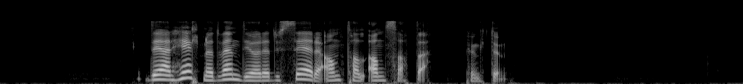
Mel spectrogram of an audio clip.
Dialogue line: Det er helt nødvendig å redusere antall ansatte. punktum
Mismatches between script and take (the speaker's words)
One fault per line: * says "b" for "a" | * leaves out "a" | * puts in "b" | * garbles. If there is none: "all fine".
all fine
